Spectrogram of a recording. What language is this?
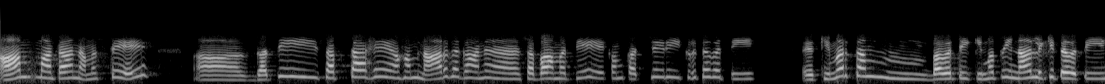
Sanskrit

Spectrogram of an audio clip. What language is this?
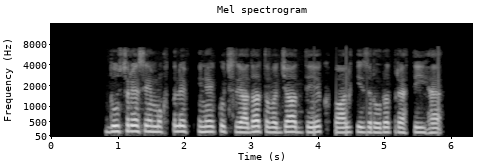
Urdu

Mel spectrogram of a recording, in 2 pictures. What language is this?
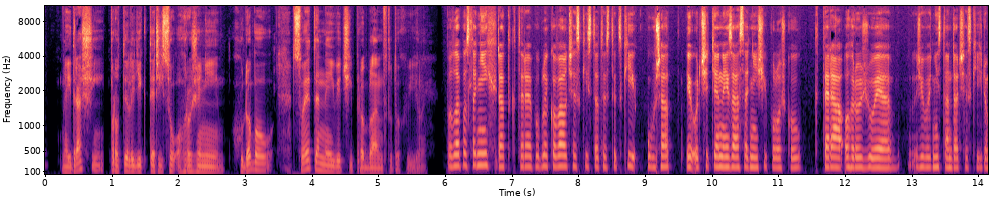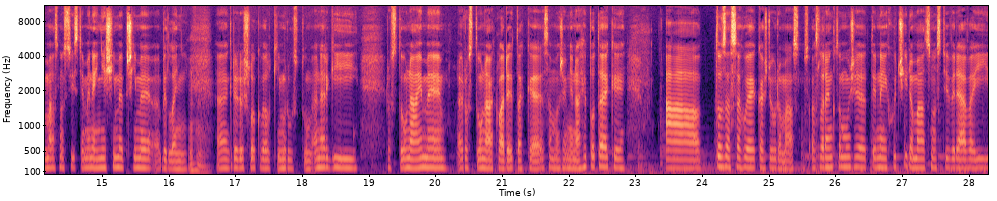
Czech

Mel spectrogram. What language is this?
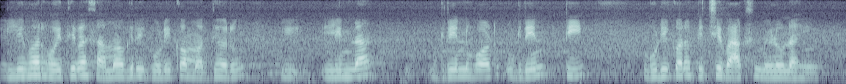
Odia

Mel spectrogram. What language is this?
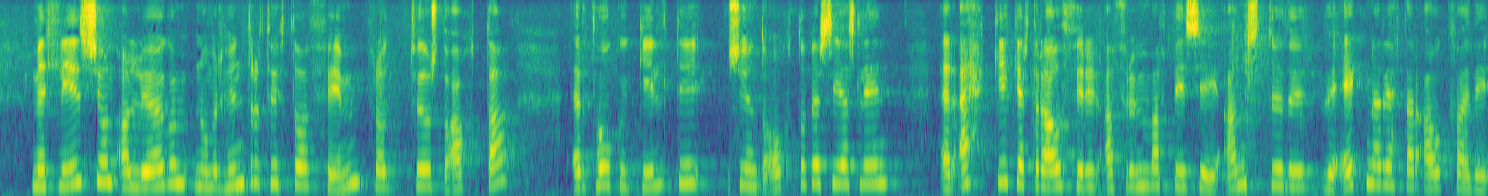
Icelandic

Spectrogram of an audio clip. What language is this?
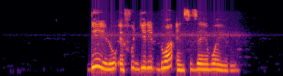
Ganda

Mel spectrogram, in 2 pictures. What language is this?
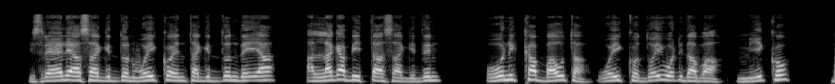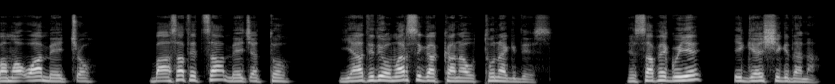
Gofa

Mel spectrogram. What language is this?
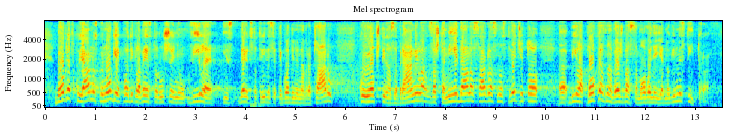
Serbian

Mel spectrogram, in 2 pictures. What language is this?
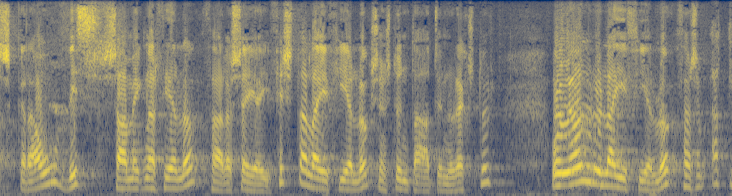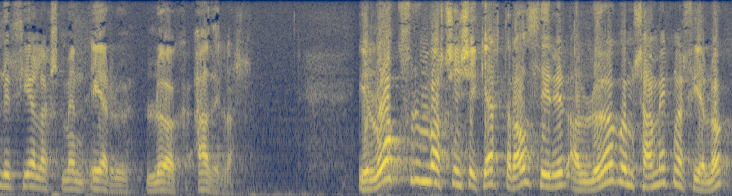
Icelandic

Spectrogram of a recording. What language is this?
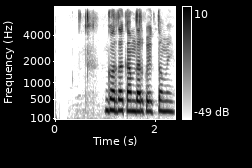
Nepali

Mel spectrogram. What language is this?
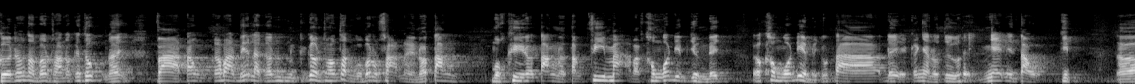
Vietnamese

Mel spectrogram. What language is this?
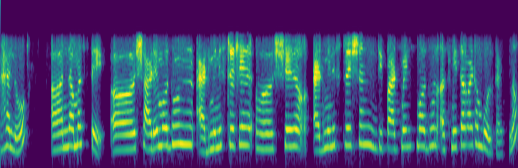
Marathi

